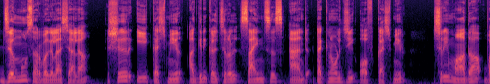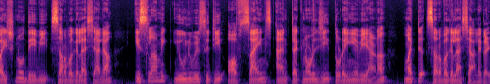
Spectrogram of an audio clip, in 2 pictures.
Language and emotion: Malayalam, neutral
